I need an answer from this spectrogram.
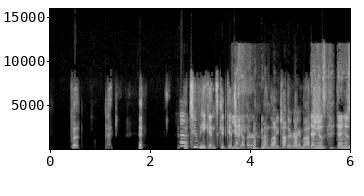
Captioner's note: laughs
